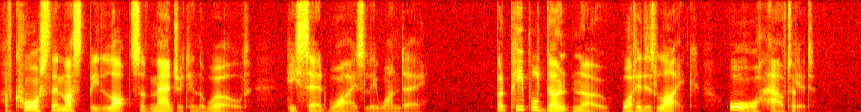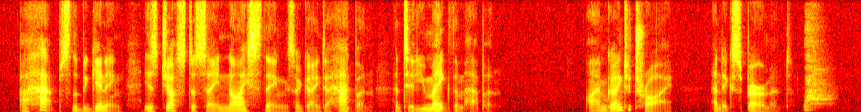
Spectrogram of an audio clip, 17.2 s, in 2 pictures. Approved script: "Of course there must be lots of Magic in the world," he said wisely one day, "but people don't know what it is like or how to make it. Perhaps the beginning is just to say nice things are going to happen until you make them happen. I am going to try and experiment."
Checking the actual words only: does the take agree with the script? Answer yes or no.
no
